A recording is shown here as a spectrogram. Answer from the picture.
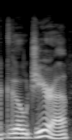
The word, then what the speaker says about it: Gojira: They changed their name to Gojira, the Japanese pronunciation of Godzilla, in 2001.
